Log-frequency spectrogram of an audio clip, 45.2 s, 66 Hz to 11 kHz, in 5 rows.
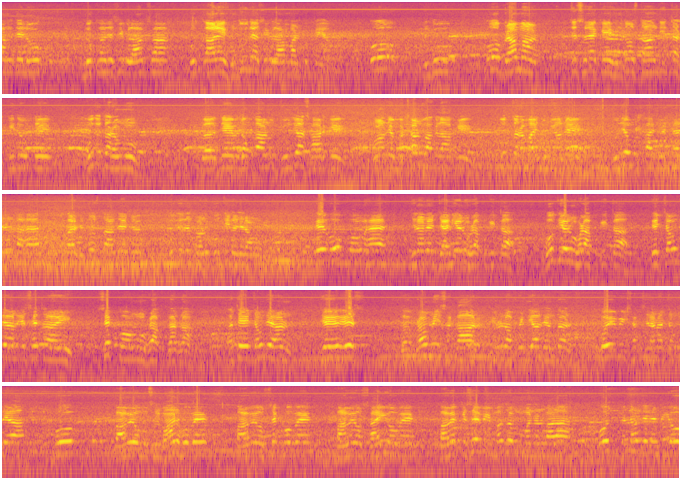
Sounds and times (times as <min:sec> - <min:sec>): Male speech, man speaking: 0:00.0 - 0:45.1
Narration, monologue: 0:00.0 - 0:45.1.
